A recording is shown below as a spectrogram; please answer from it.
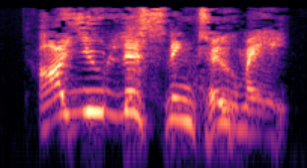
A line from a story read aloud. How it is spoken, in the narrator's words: the Ultramarine shouted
